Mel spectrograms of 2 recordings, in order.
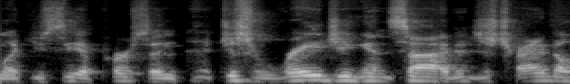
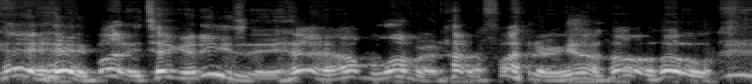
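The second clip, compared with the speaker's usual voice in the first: loud, raised, pitched-up voice swinging up and down; 9 semitones higher, 6 dB louder than usual. Retelling a movie scene, calming an angry man: Rodney Dangerfield impression. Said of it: "We then cut to Rodney Dangerfield, who's like".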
